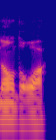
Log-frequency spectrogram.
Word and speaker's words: endroit: Un endroit. Attention ici c'est la consonne, d'accord ? Un endroit. Ici tu as une nasale aussi le en endroit. D'accord ? Un endroit.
